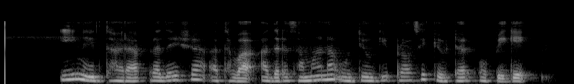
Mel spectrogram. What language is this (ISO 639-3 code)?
kan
